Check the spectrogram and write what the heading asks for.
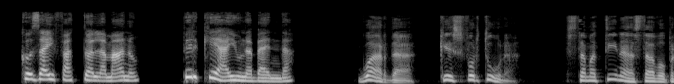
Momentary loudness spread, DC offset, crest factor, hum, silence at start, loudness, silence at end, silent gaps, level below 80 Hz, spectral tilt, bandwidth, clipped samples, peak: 11 LU; under 0.1%; 18 dB; none; 0.2 s; -20 LUFS; 0 s; 1.41-1.78 s, 2.98-3.53 s, 5.39-5.61 s; -64 dBFS; -5.5 dB/octave; 12.5 kHz; under 0.1%; -4 dBFS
